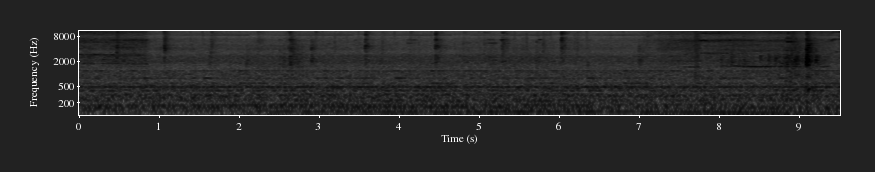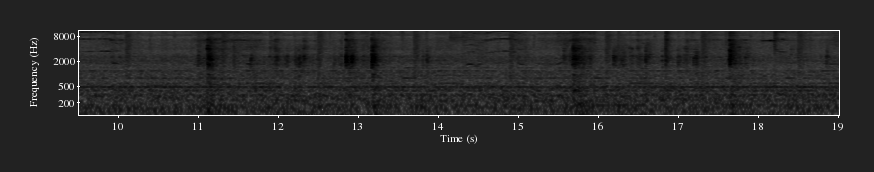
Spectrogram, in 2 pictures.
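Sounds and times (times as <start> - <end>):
low mechanical drone: 0.0 - 19.0
sharp snaps and cracks: 0.4 - 6.4.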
